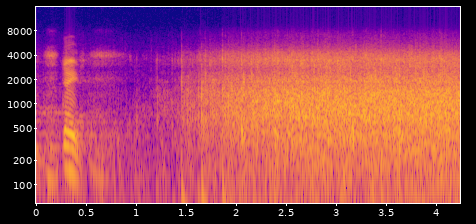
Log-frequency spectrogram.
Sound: applause

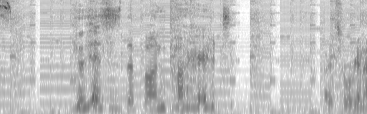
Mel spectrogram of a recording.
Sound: laughing

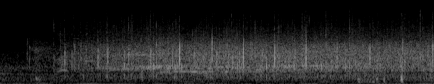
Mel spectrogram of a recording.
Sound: audience applauding

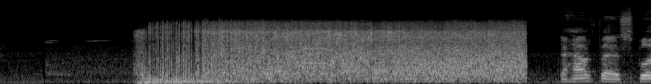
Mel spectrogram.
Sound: house explosion

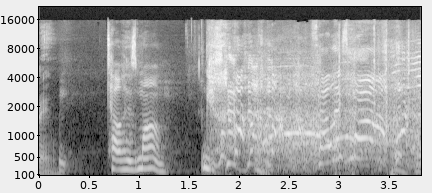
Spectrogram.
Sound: laughter

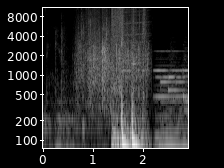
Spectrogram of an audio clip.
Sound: applause

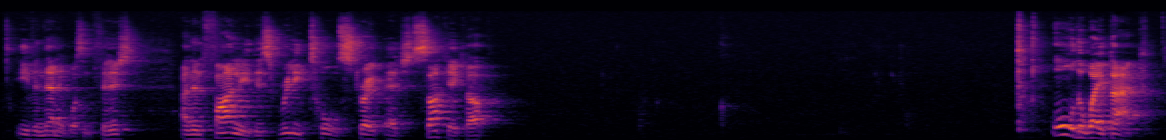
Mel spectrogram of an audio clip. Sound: sips tea

